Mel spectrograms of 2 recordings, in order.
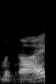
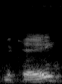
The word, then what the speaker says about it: McKay: it is uh pronounced mai which is the original Scottish Highland uh pronunciation for it. U most people will say McKay uh mistakenly including a number of people who have uh the last name.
